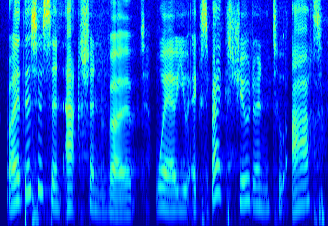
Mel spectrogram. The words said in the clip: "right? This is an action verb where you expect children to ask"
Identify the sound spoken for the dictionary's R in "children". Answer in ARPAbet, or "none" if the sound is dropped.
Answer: R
